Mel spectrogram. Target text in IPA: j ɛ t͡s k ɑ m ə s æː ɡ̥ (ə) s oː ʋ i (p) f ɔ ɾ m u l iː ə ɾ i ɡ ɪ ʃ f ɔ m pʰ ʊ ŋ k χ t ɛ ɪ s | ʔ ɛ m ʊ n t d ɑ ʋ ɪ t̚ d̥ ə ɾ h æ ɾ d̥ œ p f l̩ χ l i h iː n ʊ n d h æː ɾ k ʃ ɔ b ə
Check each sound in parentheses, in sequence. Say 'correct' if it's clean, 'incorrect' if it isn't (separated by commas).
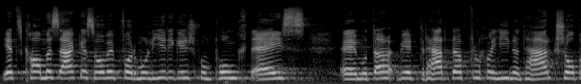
correct, correct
